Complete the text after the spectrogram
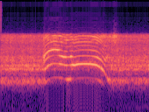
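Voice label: English bailout mood low; War Thunder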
